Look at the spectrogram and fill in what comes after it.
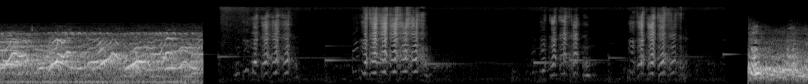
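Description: Meerkats chattering in many short chirps that rise and fall, cut off after about two seconds. Then a young goat bleats four times, each bleat quavering, with near-silent gaps between. Near the end a dense chatter of sea lions cuts in.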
